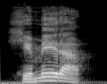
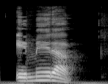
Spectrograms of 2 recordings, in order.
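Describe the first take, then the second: First: The word starts with a harsh breathy sound. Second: The word starts directly with a vowel. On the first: The speaker calls it right. "se pronuncia como la J" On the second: The speaker calls it wrong. "¿y por qué no es hemera?"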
